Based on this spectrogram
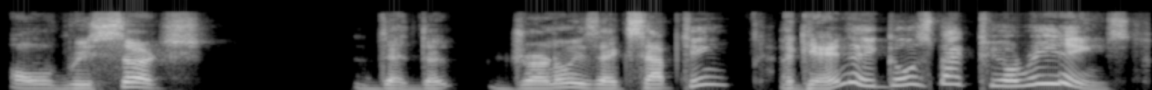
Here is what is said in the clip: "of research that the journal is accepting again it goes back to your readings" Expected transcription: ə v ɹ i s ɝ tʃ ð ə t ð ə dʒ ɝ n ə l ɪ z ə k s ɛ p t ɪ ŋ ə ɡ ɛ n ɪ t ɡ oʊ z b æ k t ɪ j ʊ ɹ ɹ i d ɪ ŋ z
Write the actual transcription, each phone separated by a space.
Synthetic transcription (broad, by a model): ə ɹ i s ɝ tʃ ð ə t ð ə dʒ ɝ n l ɪ z ə k s ɛ p t ɪ ŋ ə ɡ ɛ n ɪ t ɡ oʊ z b æ k t ɪ j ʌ ɹ ɹ i d ɪ ŋ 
